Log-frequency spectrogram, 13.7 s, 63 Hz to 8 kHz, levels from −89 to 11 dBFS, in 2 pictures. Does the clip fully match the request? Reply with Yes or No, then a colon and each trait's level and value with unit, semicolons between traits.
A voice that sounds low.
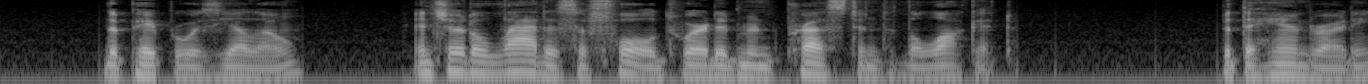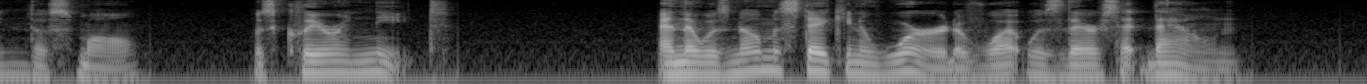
Yes: very low, 95 Hz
